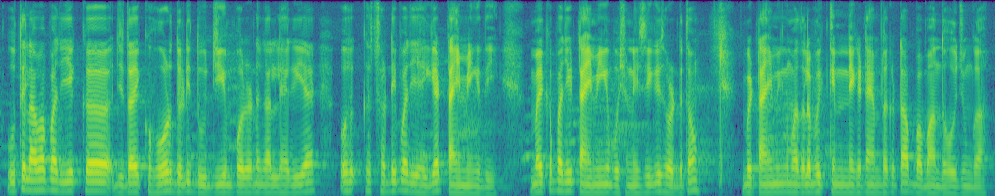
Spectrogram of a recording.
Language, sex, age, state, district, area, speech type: Punjabi, male, 60+, Punjab, Shaheed Bhagat Singh Nagar, urban, spontaneous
